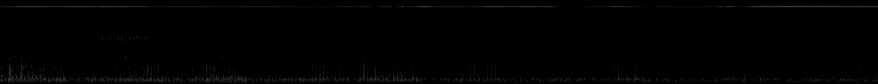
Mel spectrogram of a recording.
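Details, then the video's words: Domestic cat asleep and snoring gently, a low purring rumble with irregular breath pulses and a soft hiss in the background. "Snoring kitty"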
